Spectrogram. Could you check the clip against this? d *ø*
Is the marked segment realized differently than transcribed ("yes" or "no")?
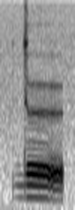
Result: no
